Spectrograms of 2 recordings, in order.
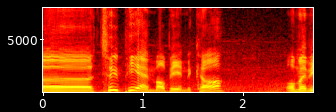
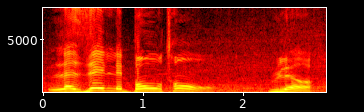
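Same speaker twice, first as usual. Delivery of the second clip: slow, higher-pitched fake French; 4 semitones higher, slower than usual. Shown as a demonstration. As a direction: stretch out the French phrase in an English-tinged French accent. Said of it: "How's my fake French".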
